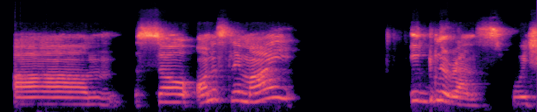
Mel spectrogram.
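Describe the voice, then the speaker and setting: A woman speaks with a Russian accent. Her intonation is lively. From Russia, Krasnodar Krai. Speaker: interviewee. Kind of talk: interview. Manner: halting.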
